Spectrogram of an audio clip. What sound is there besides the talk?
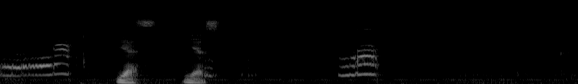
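cat meowing and purring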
